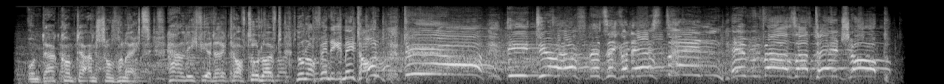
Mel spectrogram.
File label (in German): fussballreporter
